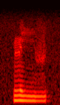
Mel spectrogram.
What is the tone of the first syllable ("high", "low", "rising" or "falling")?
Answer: low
